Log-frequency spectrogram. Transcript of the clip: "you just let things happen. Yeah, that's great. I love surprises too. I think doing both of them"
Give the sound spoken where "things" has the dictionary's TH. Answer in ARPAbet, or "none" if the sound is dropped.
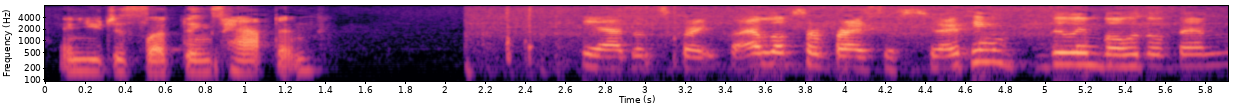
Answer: TH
